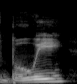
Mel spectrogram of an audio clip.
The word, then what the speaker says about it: Bowie: buoy is it I I called it Bowie State but somebody said it's buoy so I think that's tell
